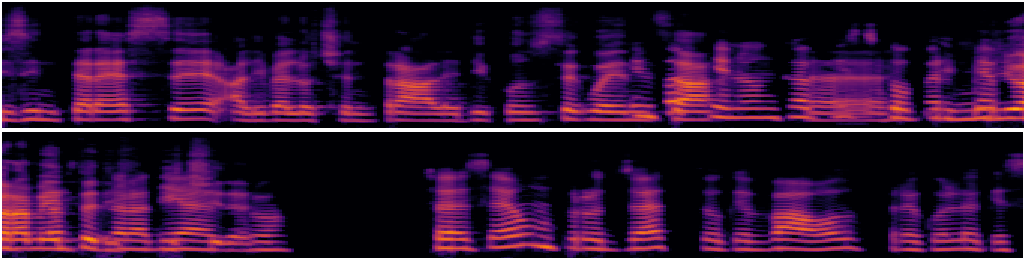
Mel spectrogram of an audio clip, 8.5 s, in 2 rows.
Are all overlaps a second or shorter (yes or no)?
no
